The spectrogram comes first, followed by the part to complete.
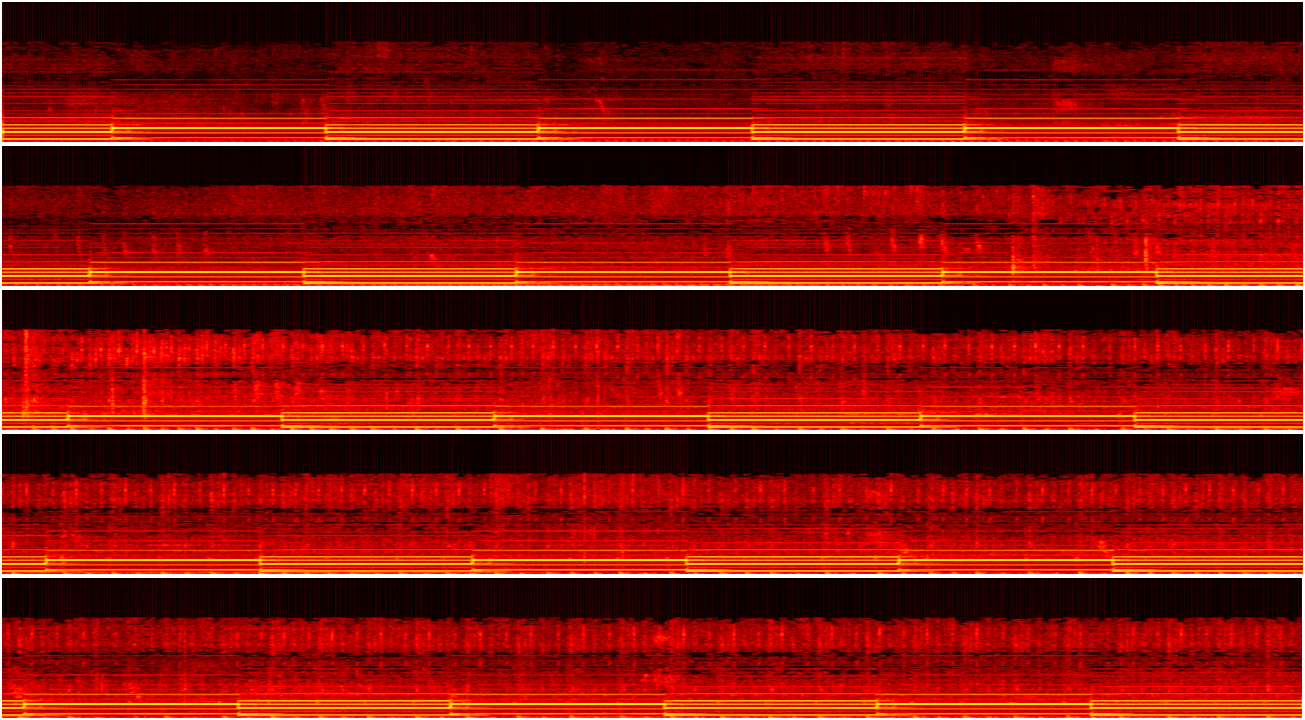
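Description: Electronic level-crossing warning signal from a horn loudspeaker, sounding a two-tone alarm that switches between a lower and a higher pitch about once a second while the barrier is down. A low rumble runs underneath, growing louder partway through.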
